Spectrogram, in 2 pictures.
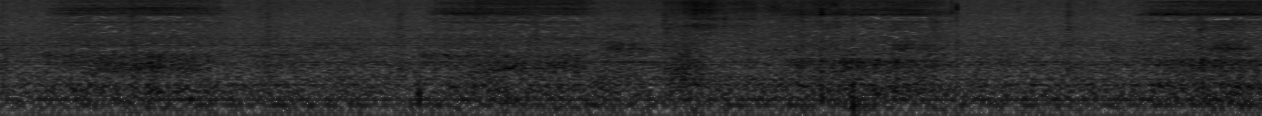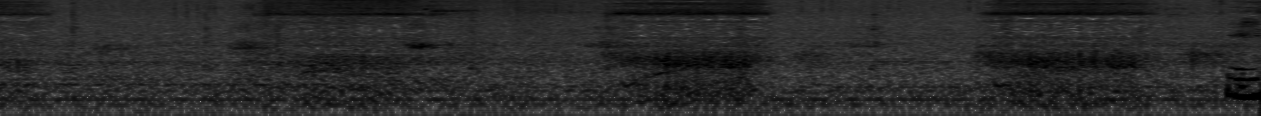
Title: snoring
